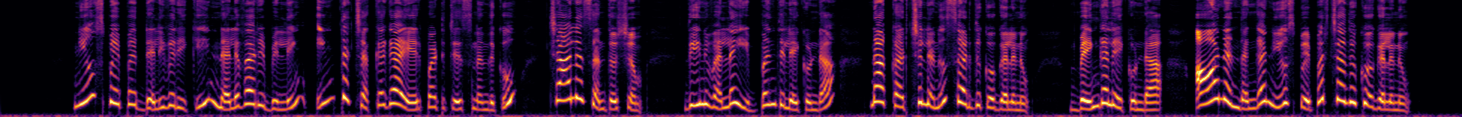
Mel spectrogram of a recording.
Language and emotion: Telugu, happy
